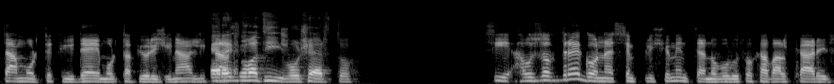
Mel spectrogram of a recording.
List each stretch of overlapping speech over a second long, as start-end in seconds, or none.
none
